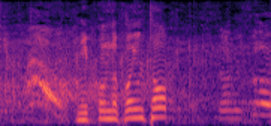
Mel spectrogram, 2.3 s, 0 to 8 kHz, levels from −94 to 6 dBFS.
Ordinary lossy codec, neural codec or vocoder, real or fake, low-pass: none; codec, 16 kHz, 8 kbps, FreqCodec, smaller model; fake; none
